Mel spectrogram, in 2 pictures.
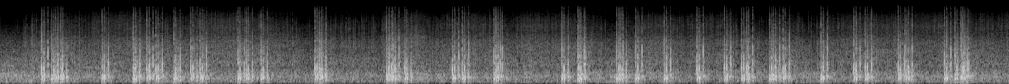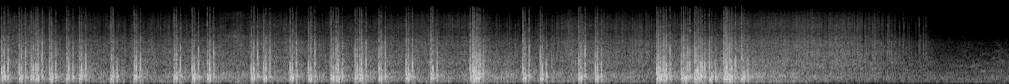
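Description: Fireworks going off in a rapid, irregular string of sharp bangs and crackles, several a second. They die away over the last couple of seconds.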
